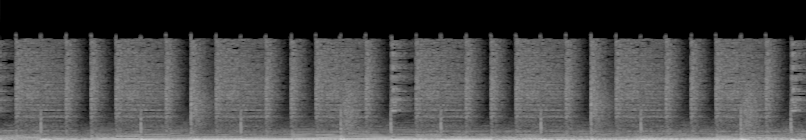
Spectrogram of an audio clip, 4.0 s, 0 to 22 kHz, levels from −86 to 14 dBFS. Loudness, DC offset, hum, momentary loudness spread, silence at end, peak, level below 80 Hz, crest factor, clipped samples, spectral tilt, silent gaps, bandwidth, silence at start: -17 LUFS; 2%; none; 3 LU; 0 s; -2 dBFS; -26 dBFS; 14 dB; under 0.1%; -5.5 dB/octave; none; 17 kHz; 0 s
